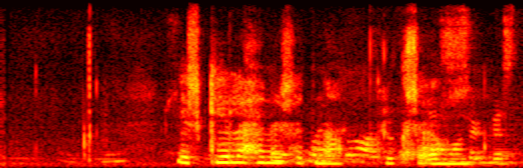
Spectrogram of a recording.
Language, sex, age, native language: Icelandic, female, 11, Icelandic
